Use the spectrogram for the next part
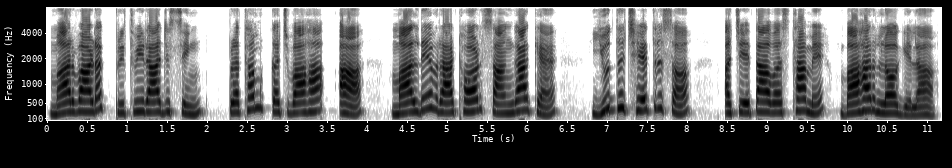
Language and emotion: Maithili, neutral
